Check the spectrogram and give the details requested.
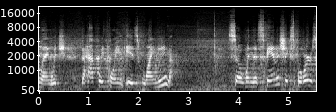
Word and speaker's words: Hueneme: working for the Spanish, they couldn't quite pronunciate Hueneme because the W in the language, you think of huevos, rancheros, that sort of thing. So they translated Hueneme into Hueneme. And that's how we got our name, and we've always been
